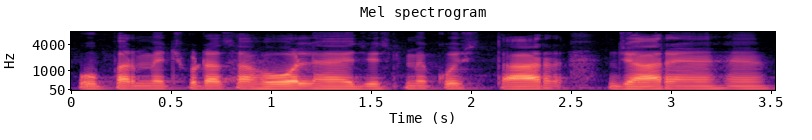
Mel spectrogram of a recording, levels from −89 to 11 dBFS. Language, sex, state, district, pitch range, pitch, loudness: Hindi, male, Jharkhand, Garhwa, 110-115 Hz, 115 Hz, -19 LUFS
